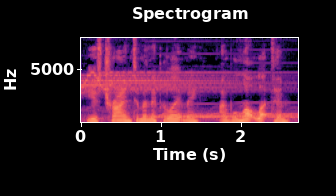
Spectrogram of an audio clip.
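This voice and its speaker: A woman playing a composed witch in an audio drama, with a measured, formal way of talking. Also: fairly low pitch, flat delivery, crowd noise, lightly acted, low-quality recording. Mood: grave, steady. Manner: measured, formal, avoids contractions. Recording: faint background noise and ambience.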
